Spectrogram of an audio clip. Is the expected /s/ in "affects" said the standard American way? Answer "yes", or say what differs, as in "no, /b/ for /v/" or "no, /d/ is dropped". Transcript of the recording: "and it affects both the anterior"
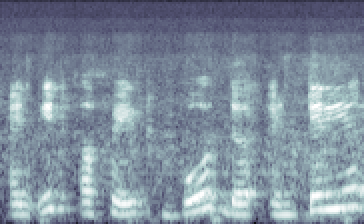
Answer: no, /s/ is dropped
